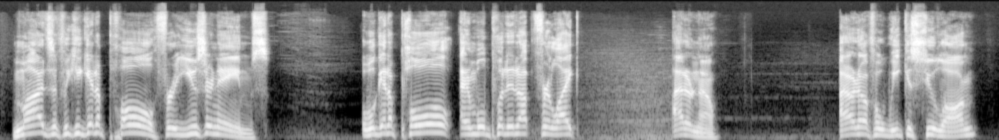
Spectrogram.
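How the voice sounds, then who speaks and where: Shouting loudly at a fairly slow pace, a man with a high pitch and lively intonation is captured in a dry, close sound with no echo and a very clean recording against a silent background. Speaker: gaming streamer. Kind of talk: live stream commentary. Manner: loud, yelling.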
